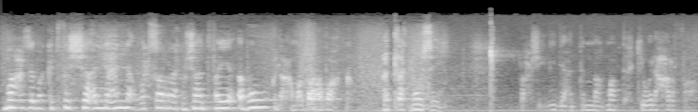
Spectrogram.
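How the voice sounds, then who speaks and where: An actor playing a young adult brother who bickers and schemes in a hushed, whispered way. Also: male voice, sits high, flat delivery, very fast, background noise. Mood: hushed scheming. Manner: hushed, conspiratorial, often whispered. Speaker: comedy actor. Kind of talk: sitcom acting.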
